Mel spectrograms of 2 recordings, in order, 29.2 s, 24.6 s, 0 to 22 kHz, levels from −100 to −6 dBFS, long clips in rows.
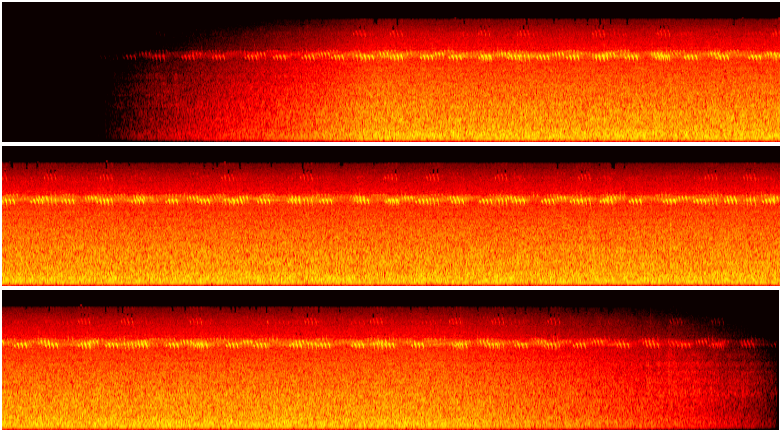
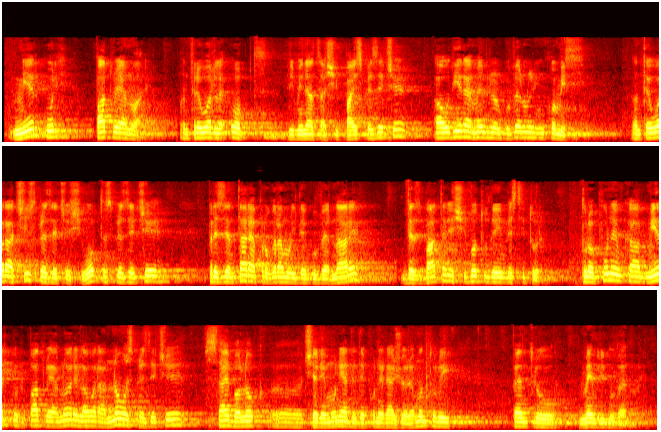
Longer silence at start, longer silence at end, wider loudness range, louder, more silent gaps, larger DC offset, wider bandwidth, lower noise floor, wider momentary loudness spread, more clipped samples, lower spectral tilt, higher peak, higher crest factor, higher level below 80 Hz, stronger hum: first, 2.7 s vs 0.05 s; first, 0.75 s vs 0 s; first, 6 LU vs 1 LU; second, -28 LUFS vs -23 LUFS; neither; neither; first, 13 kHz vs 8 kHz; first, -80 dBFS vs -43 dBFS; second, 10 LU vs 14 LU; neither; second, -4 dB/octave vs -6 dB/octave; second, -14 dBFS vs -6 dBFS; about the same, 18 dB vs 16 dB; about the same, -64 dBFS vs -68 dBFS; neither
